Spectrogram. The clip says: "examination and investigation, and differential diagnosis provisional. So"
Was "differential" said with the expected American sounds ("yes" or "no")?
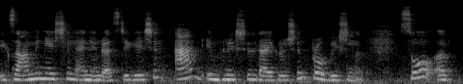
no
